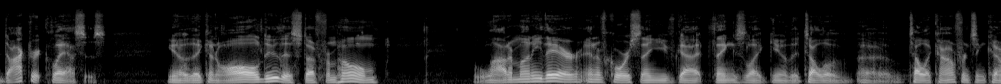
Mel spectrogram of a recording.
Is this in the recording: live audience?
no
